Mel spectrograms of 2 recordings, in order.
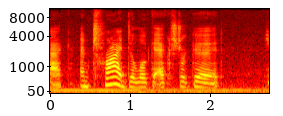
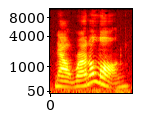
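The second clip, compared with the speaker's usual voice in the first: put-on louder, a father shooing the kids off; father's firm send-off; 11 dB louder than usual. A narrator's reading. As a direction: send them off with a loud, firm word. Father sends children off.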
